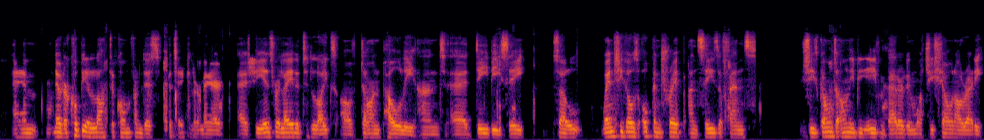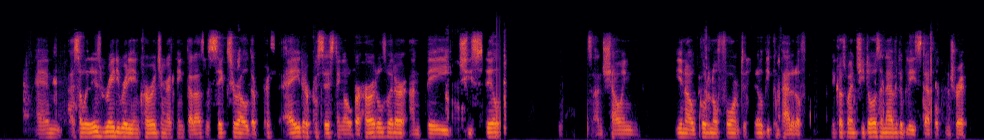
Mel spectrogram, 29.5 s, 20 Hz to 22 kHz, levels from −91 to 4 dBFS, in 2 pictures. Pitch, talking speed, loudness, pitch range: 110 Hz, 195 wpm, -26 LUFS, 105-120 Hz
